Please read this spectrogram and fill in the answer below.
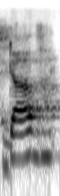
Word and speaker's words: Dov: It's Dove. It's spelled D-O-V, just like the bird, but without the E.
